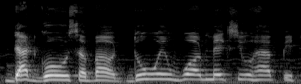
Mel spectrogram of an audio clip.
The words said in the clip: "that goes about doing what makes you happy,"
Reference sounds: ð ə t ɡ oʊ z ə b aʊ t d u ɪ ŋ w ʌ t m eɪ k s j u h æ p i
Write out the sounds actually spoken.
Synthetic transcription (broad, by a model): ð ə t ɡ oʊ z ə b aʊ t d u ɪ ŋ w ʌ t m eɪ k s j u h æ p i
